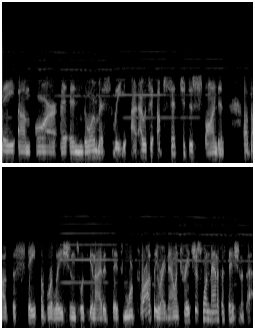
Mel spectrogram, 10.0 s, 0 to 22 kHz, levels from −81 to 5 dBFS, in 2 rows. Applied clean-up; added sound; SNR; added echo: classical method spectral subtraction.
